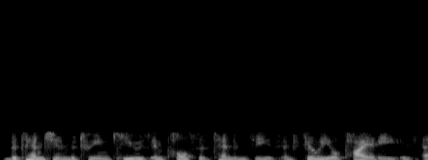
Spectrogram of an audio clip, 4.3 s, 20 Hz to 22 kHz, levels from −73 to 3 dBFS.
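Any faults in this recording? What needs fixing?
G.729 codec, throughout: nothing passes above 3.8 kHz, and sparse pulses driving a vocal-tract filter, at a rate that fits 8 kbit/s, leave the speech plainly rough and synthetic. To prevent it, record or route this speech through a wideband codec such as Opus or G.722 at a higher bitrate instead of narrowband G.729.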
